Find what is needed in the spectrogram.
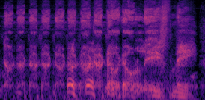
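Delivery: urgent whisper, no-no-no in a rush; whispered plea. Retold or imitated. Hunter to his departing friend, don't leave me here, whispered pleading. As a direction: plead under your breath, retelling your panic.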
